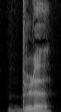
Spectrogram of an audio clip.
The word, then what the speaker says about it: bleue: B-L-E-U. So, un livre bleu, a blue book, B-L-E-U, une voiture bleue. Exactly the same pronunciation, but it's got an extra E on the end, B-L-E-U-E.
